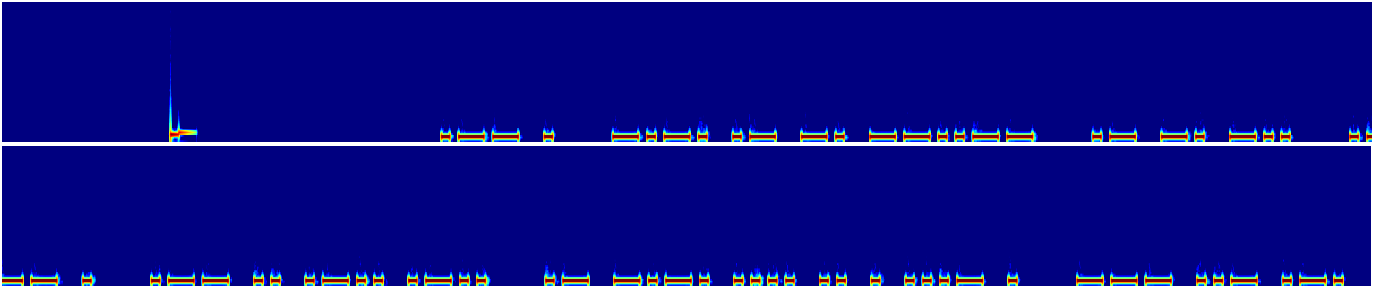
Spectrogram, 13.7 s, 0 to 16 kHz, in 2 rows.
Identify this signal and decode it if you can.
Morse code, heard as a keyed tone, about 28 wpm, 700 Hz. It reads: WE CAN, AND WE WILL ACHIEVE OUR
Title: Sentences from Top 1000 Words - Review Part 6 - 28wpm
